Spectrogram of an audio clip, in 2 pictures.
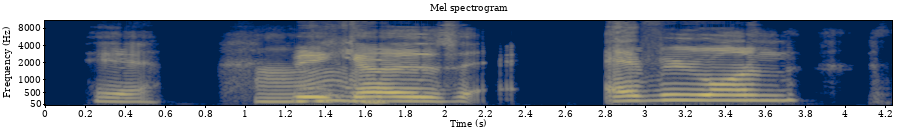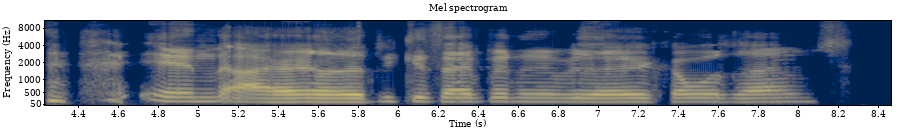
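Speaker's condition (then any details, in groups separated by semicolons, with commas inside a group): Traumatic brain injury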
